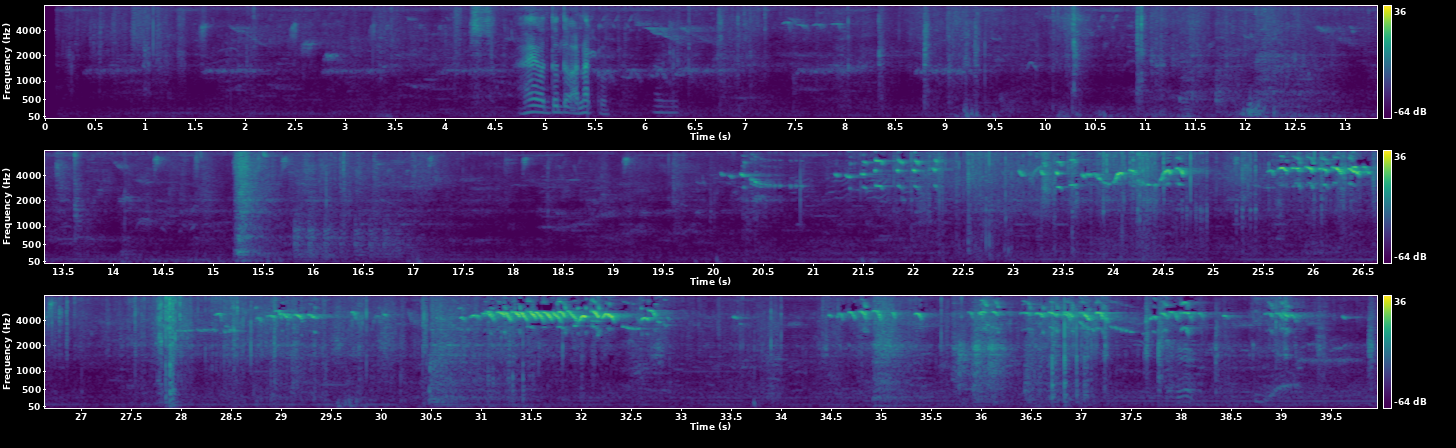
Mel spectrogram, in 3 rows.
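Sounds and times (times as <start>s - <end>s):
small birds chirping: 0.1s - 39.9s
leaves and branches rustling: 21.4s - 37.4s.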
